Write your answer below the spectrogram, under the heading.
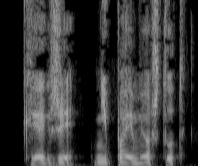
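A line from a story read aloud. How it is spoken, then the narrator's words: Grumbling. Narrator (Russian): проворчал Скиртес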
